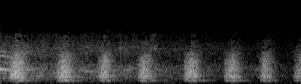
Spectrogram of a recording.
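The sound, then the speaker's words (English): A steam locomotive chuffs steadily as it pulls away from a station, with about seven breathy exhaust bursts in an even rhythm. It is fairly loud, with no voices. “He is about to ask what the news is when the train moves off.”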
